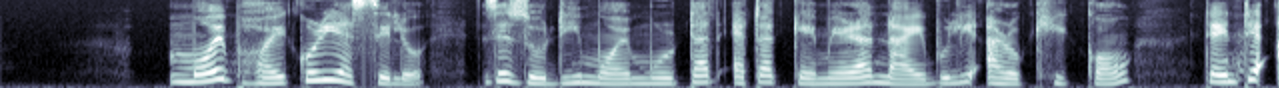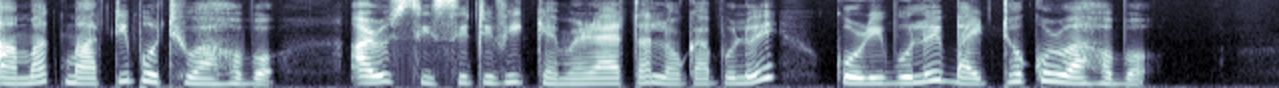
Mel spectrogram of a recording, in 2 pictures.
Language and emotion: Assamese, fearful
